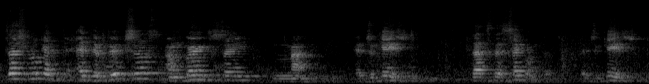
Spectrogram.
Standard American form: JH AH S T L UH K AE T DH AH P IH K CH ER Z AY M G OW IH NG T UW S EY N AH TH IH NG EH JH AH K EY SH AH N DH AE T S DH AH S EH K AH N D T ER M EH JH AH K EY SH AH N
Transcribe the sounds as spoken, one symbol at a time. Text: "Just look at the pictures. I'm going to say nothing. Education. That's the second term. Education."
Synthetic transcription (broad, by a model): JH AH S T L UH K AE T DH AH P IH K S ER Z AY M G OW IH NG T UW S EY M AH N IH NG EH JH AH K EY SH AH N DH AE T S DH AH S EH K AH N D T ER EH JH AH K EY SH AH N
